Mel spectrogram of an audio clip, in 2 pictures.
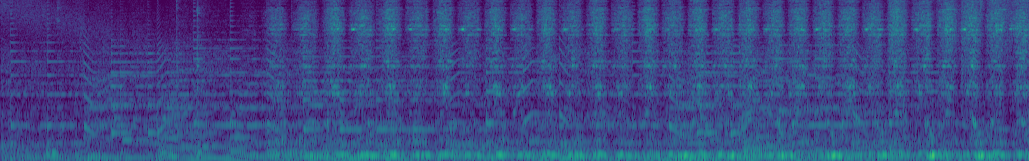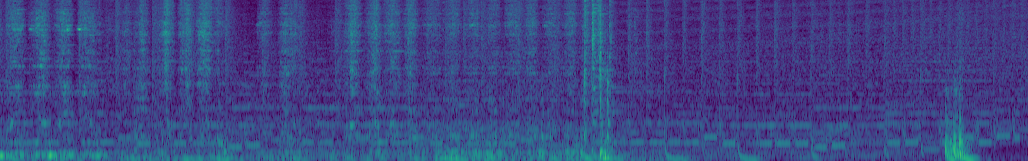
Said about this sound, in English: get a neater, straighter cut with a hacksaw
